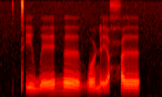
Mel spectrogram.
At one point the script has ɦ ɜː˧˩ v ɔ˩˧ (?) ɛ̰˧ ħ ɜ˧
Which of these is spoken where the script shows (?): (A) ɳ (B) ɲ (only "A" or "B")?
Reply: A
